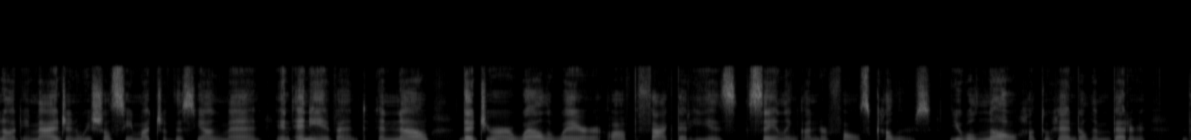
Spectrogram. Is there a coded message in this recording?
No, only speech in English.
